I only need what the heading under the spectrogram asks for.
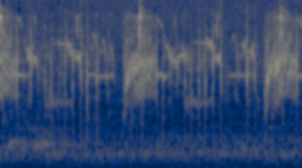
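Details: Common Starling song: a busy, rambling medley of whistles, clicks and rattling chirps, with short rising whistled notes and buzzy bursts running almost without a break.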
